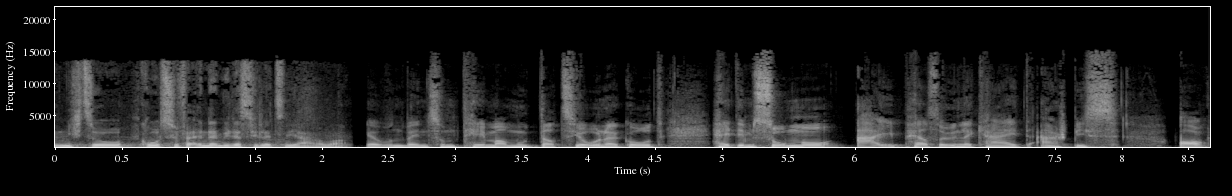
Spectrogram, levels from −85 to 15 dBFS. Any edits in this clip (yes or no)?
yes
